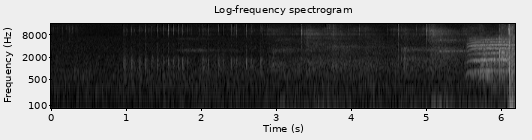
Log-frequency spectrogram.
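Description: A table tennis ball bounces lightly on a table several times.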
